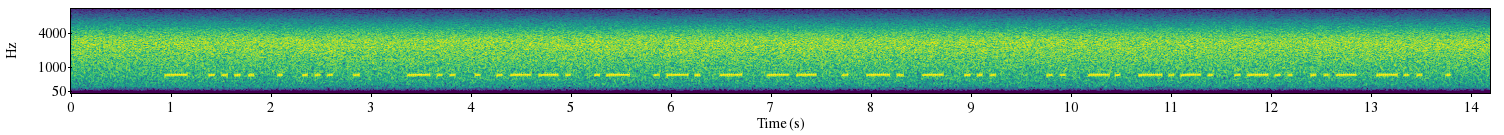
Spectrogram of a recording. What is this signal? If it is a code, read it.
Morse code, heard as a keyed tone, hand-sent with a straight key, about 19 wpm, 730 Hz, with radio static. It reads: THESE DEPARTMENTS INCLUDE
